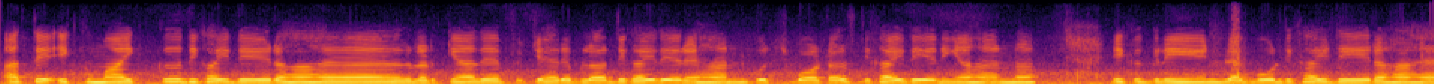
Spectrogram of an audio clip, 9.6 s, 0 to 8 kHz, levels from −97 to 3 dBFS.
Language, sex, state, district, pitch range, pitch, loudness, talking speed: Punjabi, female, Punjab, Fazilka, 230-240 Hz, 235 Hz, -10 LUFS, 180 wpm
